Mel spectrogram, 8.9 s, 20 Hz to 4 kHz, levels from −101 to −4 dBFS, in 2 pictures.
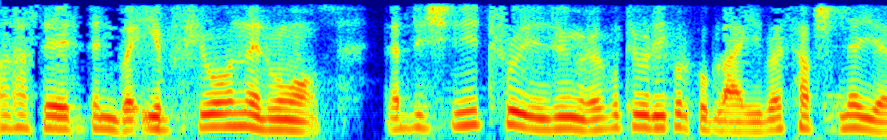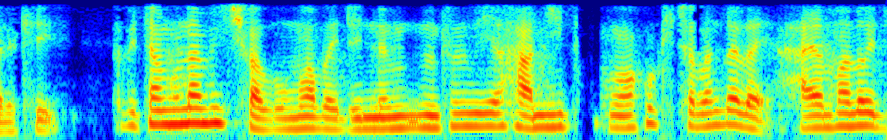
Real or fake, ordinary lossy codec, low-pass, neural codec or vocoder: fake; AAC, 24 kbps; 3.6 kHz; codec, 16 kHz in and 24 kHz out, 0.6 kbps, FocalCodec, streaming, 4096 codes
